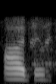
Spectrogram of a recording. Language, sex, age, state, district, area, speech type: Nepali, female, 30-45, West Bengal, Darjeeling, rural, conversation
